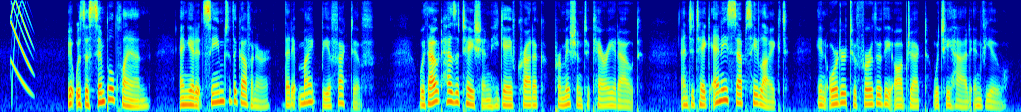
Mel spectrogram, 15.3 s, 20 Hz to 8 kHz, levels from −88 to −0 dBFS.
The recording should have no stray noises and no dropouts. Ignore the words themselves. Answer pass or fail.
fail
